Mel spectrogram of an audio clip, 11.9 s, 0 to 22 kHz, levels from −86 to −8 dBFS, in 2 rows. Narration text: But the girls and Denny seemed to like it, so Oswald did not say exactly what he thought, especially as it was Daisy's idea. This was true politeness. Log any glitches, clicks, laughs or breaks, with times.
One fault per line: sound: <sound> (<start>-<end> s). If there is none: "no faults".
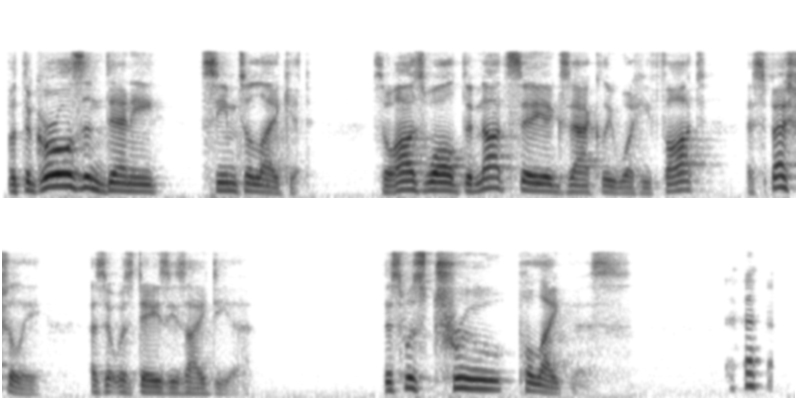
sound: laugh (11.4-11.7 s)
